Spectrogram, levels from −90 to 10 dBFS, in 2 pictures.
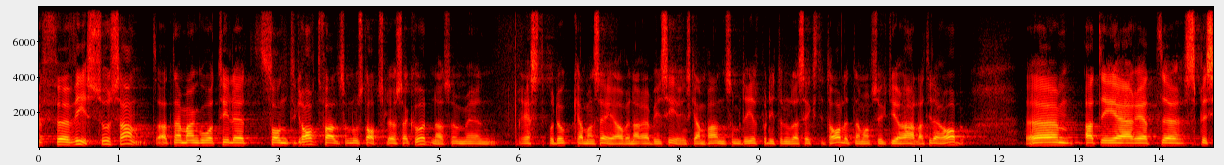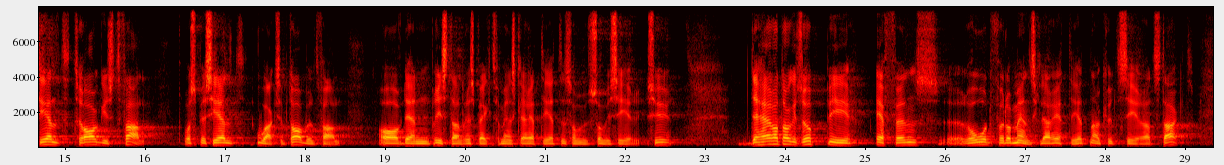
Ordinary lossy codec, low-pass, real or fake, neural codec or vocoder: none; none; real; none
